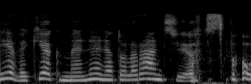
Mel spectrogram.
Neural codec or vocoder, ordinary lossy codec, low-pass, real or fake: none; MP3, 48 kbps; 14.4 kHz; real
